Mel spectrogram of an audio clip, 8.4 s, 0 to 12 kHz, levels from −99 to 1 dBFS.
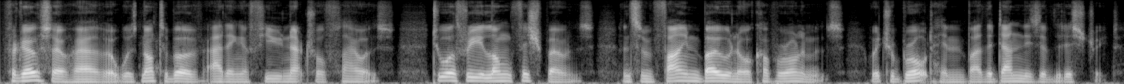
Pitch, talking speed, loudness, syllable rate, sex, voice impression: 115 Hz, 235 wpm, -20 LUFS, 6.4 syllables/s, male, masculine, slightly young, tensed, bright, clear, fluent, slightly cool, refreshing, sincere, friendly, unique, kind, slightly modest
